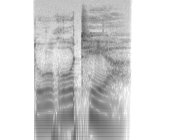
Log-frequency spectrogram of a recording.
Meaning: a female given name, equivalent to English Dorothy
- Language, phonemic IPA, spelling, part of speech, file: German, /doʁoˈteːa/, Dorothea, proper noun, De-Dorothea.ogg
